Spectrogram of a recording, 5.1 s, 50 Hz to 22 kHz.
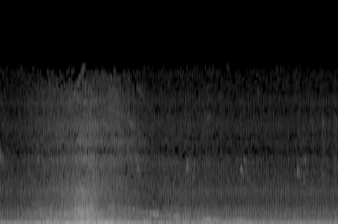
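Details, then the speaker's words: VW 2.0 TDI BKP 140hp diesel, warmed up after a neighborhood drive, after turbo geometry cleaning: faint high whistle sweeps down as revs fall after a blip, quiet and drivable, but worn turbo ringing; new turbo needed. "very slow you can't really hear it it's perfectly drivable I drove it around the neighborhood feels okay but I think it's a good time to look for a new Turbo"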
